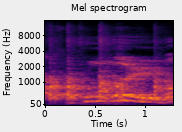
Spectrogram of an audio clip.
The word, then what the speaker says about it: 국물: 기역이 인접한 미음 때문에 무슨 일을 하면서? 국물로 발음되는 거야.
